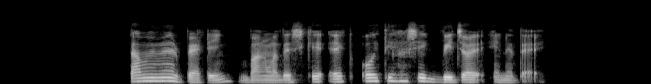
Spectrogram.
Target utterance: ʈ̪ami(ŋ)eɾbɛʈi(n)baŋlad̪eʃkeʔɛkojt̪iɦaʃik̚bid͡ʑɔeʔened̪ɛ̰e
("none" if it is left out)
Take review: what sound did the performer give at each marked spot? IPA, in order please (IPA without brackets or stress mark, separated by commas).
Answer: m, ŋ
